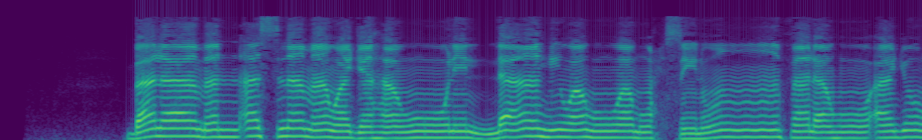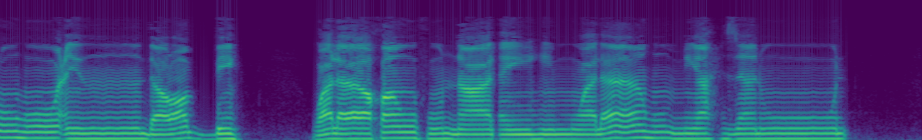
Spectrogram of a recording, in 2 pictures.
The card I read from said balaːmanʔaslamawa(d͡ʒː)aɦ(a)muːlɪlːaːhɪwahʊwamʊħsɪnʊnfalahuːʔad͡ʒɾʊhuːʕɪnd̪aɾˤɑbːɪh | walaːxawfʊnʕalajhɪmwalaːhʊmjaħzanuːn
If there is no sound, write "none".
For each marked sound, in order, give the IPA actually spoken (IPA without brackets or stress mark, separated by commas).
d͡ʒ, a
